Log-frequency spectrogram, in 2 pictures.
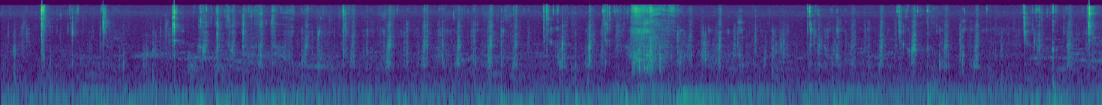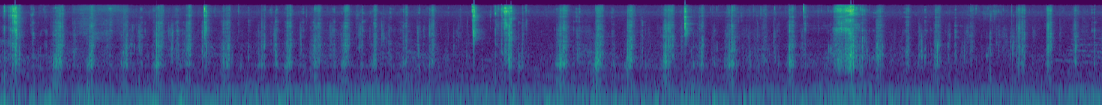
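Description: Close-miked eating sounds: a person chewing pork belly curry and rice with many wet mouth clicks and smacks, with crisp crunching bites of raw cucumber.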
